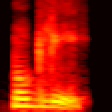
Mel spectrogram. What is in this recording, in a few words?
"Ugli", Indian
